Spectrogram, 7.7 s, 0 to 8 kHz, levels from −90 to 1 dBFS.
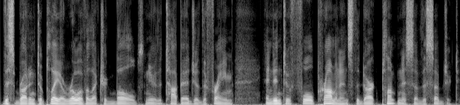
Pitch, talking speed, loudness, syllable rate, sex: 100 Hz, 205 wpm, -18 LUFS, 5.3 syllables/s, male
